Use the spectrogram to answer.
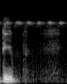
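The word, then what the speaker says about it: deep: टी एन 10 clear किसी वड में डबल ई आए तो डबल ई को इ से पढ़ते हैं जैसे डी डबल ई प डबल ई को हम क्या से पढ़ेंगे ई से पढ़ेंगे डी डबल ई प क्या हो जाएगा डीप एफ डई टी क्या हो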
